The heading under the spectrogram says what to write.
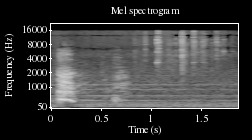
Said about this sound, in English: A little barking is good.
